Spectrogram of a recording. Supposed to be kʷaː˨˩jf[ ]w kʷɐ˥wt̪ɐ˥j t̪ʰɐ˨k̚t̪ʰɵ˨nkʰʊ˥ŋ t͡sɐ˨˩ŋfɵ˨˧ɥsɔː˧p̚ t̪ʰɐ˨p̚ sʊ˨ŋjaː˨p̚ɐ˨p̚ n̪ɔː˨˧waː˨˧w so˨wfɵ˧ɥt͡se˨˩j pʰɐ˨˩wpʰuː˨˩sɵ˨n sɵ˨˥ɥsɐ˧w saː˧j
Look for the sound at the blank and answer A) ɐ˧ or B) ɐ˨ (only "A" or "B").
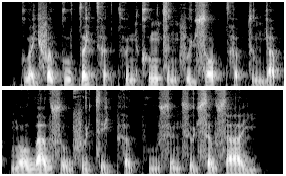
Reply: A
